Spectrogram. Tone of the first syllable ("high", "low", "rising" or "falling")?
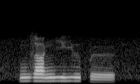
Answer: high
